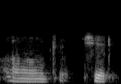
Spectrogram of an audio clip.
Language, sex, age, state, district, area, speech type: Malayalam, male, 30-45, Kerala, Malappuram, rural, conversation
